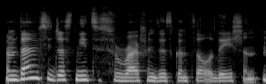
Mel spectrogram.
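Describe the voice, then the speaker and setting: A fast talker with a lowish, expressive, slightly mellow voice and noticeable vocal fry, she is a young woman from Belarus with a Russian accent and Russian as her first language. She chats casually, laughs often and talks to herself while day trading on a live stream.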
